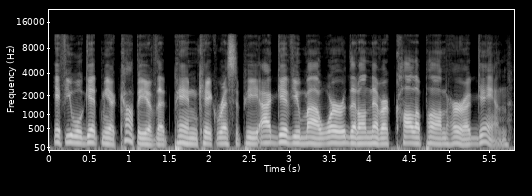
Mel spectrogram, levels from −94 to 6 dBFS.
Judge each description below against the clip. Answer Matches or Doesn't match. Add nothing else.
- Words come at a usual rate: Doesn't match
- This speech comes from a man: Matches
